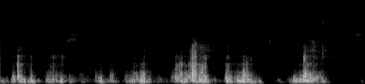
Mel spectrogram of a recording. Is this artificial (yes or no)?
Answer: yes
